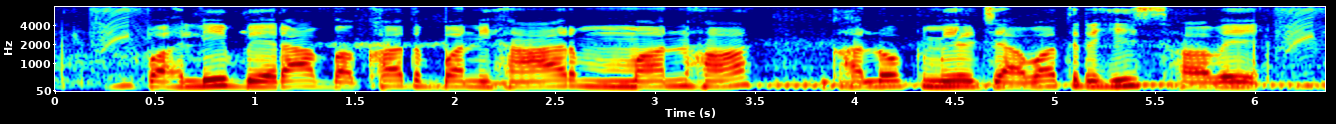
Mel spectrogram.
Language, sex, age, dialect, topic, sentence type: Chhattisgarhi, male, 18-24, Eastern, banking, statement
